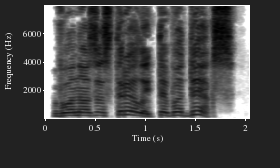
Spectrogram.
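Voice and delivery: high-pitched, alarmed cry without full volume; somewhat frantic cry. A narrator's reading. Sister warns her brother of a gun, crying out frantically. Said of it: "закричала Деп дещо шалено".

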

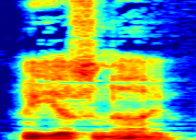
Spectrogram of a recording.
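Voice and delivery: quietly, almost under the breath; тихо. A narrator's reading. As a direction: say it low and hushed. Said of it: "вдруг тихо произнесла она". (тихо, почти про себя)

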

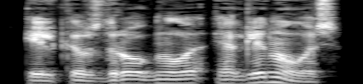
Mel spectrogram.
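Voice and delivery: plain reading voice

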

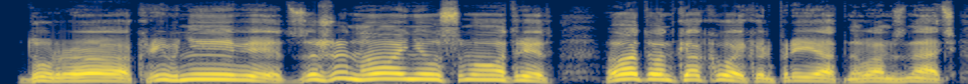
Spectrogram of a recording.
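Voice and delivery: high, heated insults; angry mockery. Young man tells what the jealous husband is, angry mockery.

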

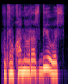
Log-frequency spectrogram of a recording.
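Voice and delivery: plain reading voice

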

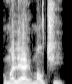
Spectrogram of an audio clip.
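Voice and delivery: high, loud, urgent begging; pleading shout. A narrator's reading. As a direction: beg loudly for silence. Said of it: "закричал Илья".

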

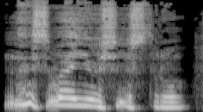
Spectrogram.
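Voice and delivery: put-on high, slow old crone voice; old crone breathing out. A narrator's reading. Old crone exhales at the girl, high and slow. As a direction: breathe the words out like a frail old woman. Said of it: "выдохнула старуха".

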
